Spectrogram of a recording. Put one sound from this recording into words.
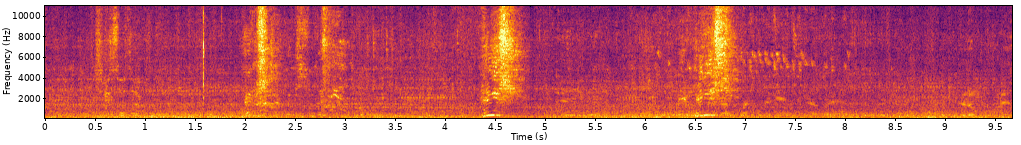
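A moving vehicle rumbles steadily.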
